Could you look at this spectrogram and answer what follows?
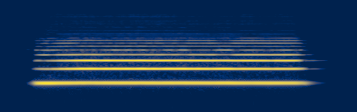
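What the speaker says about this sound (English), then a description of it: "To finger F sharp / G flat in the first octave, start with your thumb in the left hand" Flute sustaining a single steady F sharp in the low first octave, one clean held tone of about three seconds, close and clear, alone.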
